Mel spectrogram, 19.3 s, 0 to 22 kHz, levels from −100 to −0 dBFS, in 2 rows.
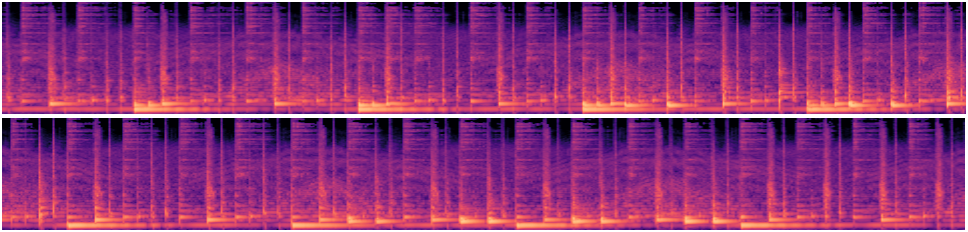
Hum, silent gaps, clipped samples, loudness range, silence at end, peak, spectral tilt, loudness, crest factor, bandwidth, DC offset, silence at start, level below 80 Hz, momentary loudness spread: none; none; under 0.1%; 3 LU; 0 s; -4 dBFS; -6 dB/octave; -24 LUFS; 20 dB; over 20 kHz; under 0.1%; 0 s; -58 dBFS; 12 LU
